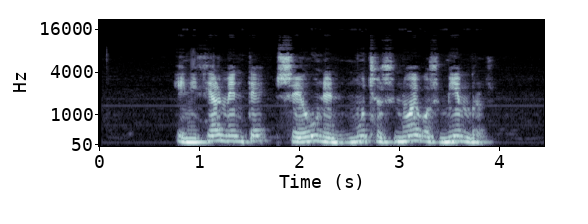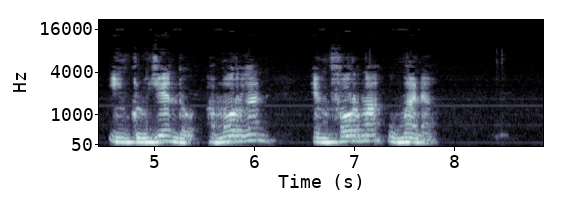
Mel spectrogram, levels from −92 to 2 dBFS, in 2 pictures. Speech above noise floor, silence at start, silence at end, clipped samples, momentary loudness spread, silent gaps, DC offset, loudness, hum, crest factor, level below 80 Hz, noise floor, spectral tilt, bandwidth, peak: 51 dB; 0.8 s; 1.1 s; under 0.1%; 9 LU; none; under 0.1%; -14 LUFS; none; 14 dB; -54 dBFS; -64 dBFS; -5 dB/octave; 7.6 kHz; 0 dBFS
